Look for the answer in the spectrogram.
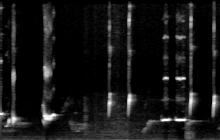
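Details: White-rumped shama giving scattered sharp high chirps and short whistled notes, with quiet gaps between them and a faint low hum behind.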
